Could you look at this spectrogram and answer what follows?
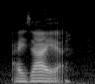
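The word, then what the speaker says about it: Isaias: I'm here for a couple months and we are waiting on tropical hurricane Isaiah. I think the S is silent at the end.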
